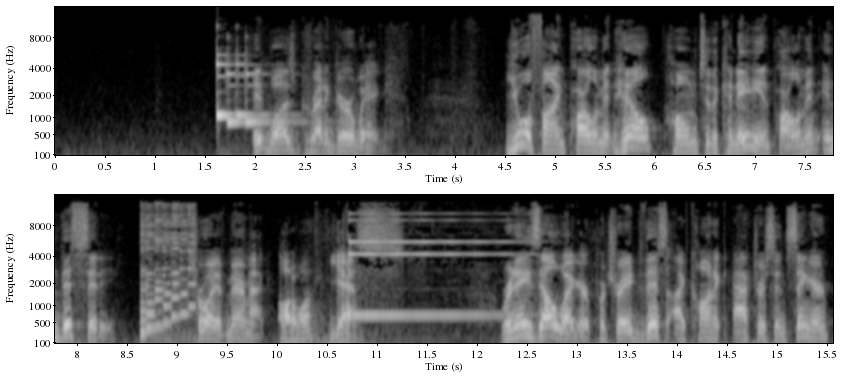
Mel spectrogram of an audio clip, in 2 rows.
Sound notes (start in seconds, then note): 1.6 timer bell rings; 8.7 player buzzer; 10.7 ding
